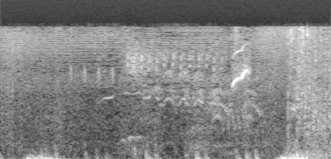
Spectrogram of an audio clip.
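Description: A horse in the Western video game Red Dead Redemption whinnies in a rising, quavering call, with heavy hoof thuds and snorting at the start and end of the short stretch.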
